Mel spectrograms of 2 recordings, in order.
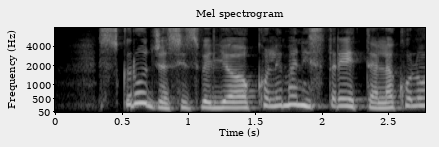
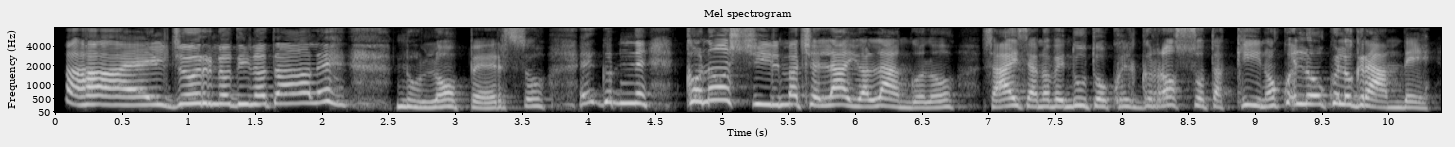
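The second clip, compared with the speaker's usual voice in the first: loud, elated and tumbling; excited calling; 4 semitones higher, 6 dB louder than usual. A narrator's reading. Scrooge asks the boy about the turkey, overjoyed. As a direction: stumble over words with delight.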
